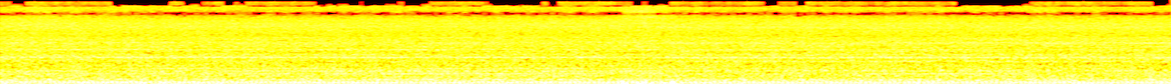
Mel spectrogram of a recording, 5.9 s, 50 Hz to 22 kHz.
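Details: Nissan X-Trail T30 QR25 after fixing hard starting and P0335 crank sensor/circuit code by reinstalling the timing chain (crank and cam sensors already replaced), no codes: quiet steady low hum, even tone, no misses, knocks or rattles; normal idle.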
